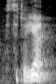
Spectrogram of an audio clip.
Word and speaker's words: citoyen: But in France, the word is pronounced citoyen.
